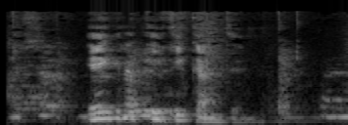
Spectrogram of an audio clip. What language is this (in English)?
Galician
